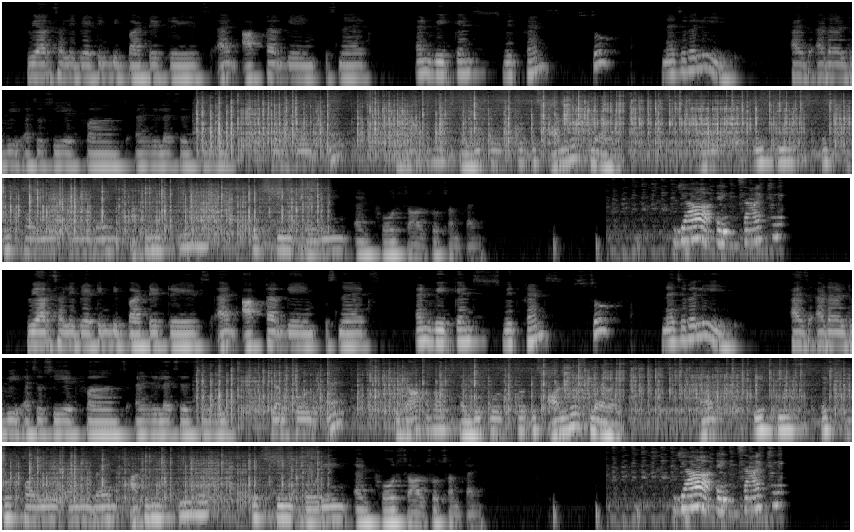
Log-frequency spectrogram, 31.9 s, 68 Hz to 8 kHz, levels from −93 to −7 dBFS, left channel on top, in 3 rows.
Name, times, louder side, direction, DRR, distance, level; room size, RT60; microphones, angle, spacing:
voice 1, 0.3-4.6 5.2-7.6 8.2-9.2 9.9-13.5 14.0-15.0 15.5-18.5 19.3-19.7 20.0-24.0 24.4-27.2, right 6 dB, 75° right, 0.3 m, -41 dB
sound 1, 13.0-25.4, left 4 dB, 30° left, 0.6 m, -39 dB
voice 2, 29.1-31.0, right 3 dB, 20° right, 0.5 m, -34 dB
4.2 x 2.4 x 3.3 m
head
